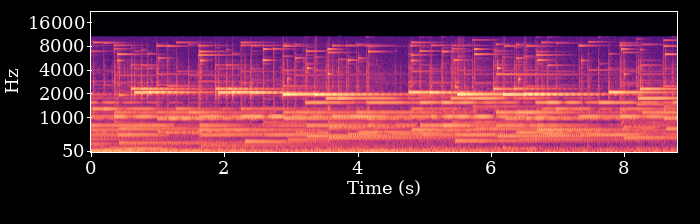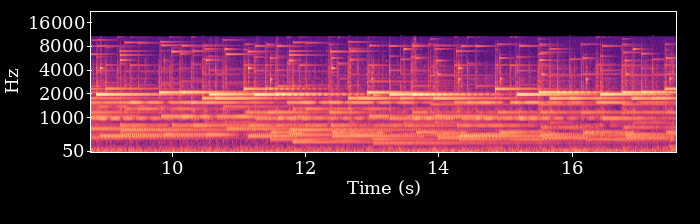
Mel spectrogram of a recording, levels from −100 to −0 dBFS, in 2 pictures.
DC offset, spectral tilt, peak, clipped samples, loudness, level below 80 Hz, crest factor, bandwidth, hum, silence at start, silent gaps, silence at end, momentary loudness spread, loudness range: under 0.1%; -1.5 dB/octave; 0 dBFS; under 0.1%; -9 LUFS; -30 dBFS; 12 dB; 11 kHz; none; 0 s; none; 0 s; 9 LU; 2 LU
